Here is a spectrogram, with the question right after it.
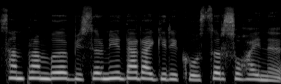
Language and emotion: Bodo, neutral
